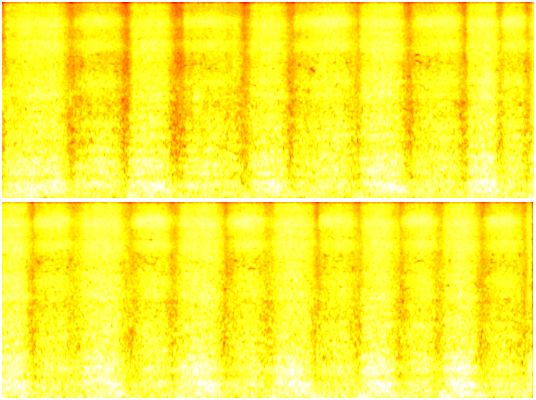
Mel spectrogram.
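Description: Carpet grooming rake dragged back and forth through thick carpet pile, a regular scraping brush about one to two strokes every second.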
